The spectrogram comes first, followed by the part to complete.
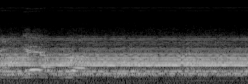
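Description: Spiricom device putting out its steady electronic drone of many fixed tones sounding together, with a brief voice-like warble about a quarter second in.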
